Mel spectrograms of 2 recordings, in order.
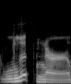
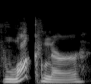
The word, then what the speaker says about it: Luckner: Like Litmer, like Lipner, like L I P N R. But it's Luckner.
